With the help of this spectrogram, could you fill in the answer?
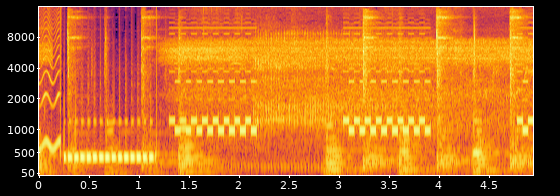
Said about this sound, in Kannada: ಈ ಟೈಮಲ್ಲಿ ಅಕ್ಕ ಬ್ರೋಕರ್ ಫೋನ್ ಮಾಡಿದ್ರು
